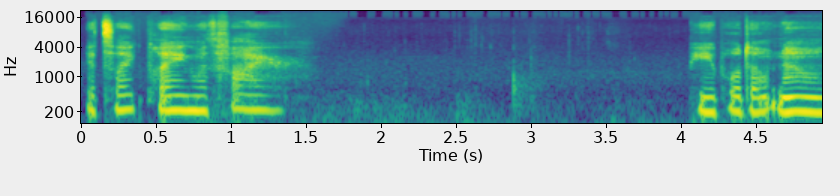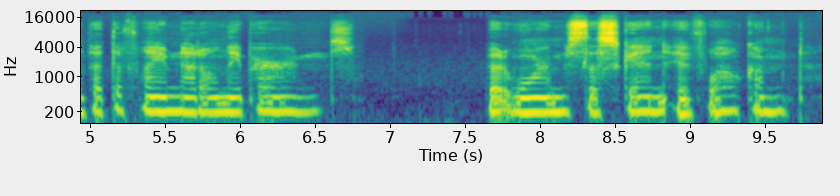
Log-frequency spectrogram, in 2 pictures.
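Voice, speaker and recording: A woman playing a possessive, brooding mafia boss in an ASMR roleplay, speaking in a breathy whisper, deliberately and intimately to one listener. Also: mid-range voice, monotone, mellow, no echo, exaggerated voice. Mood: somber, seductive.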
